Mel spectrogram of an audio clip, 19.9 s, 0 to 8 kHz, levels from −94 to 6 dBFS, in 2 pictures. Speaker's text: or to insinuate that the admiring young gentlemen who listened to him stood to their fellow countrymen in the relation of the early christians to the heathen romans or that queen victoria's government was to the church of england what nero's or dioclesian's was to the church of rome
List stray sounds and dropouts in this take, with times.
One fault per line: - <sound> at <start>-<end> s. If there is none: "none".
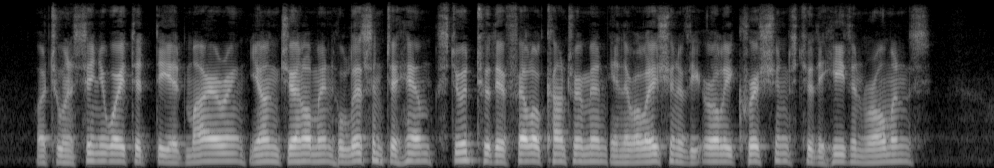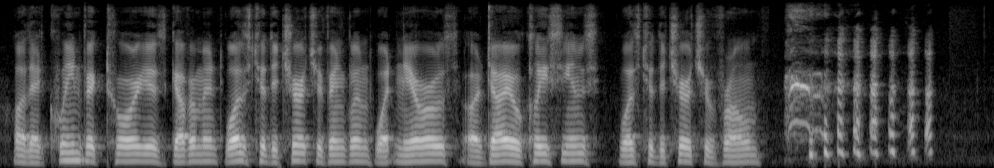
- laugh at 17.8-19.3 s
